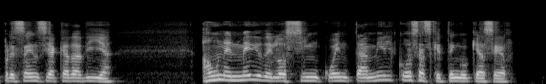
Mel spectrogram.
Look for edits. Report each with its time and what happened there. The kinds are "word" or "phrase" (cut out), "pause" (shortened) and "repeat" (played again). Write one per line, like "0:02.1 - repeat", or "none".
none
